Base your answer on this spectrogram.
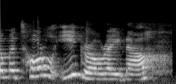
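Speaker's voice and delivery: put-on little anime-girl character voice. Showing off that they can sound like a little anime girl. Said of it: "I can sound like a little anime girl".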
